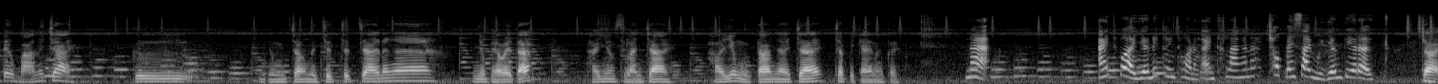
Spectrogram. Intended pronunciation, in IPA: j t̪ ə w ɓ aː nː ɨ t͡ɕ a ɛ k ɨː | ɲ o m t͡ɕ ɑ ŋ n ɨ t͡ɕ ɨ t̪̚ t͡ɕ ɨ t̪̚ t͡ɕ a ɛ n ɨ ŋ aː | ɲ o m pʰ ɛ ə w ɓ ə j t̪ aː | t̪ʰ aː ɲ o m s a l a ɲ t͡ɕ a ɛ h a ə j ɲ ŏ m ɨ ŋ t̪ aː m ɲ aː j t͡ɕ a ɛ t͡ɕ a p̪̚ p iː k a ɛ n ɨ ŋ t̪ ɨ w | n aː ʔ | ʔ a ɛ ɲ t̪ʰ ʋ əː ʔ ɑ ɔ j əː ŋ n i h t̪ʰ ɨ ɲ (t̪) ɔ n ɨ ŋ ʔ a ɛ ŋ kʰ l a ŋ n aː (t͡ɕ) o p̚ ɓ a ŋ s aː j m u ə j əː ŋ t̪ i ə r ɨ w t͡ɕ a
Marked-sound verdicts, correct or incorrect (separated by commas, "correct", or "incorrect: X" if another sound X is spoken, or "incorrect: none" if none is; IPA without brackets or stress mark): incorrect: t̪ʰ, incorrect: t͡ɕʰ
